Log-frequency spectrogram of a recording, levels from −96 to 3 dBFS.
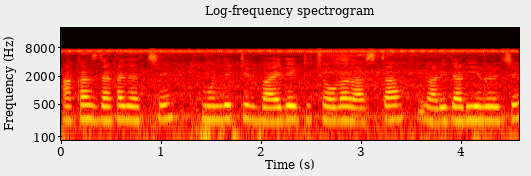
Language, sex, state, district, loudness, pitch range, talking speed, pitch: Bengali, female, West Bengal, Dakshin Dinajpur, -31 LUFS, 220-235 Hz, 155 wpm, 225 Hz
